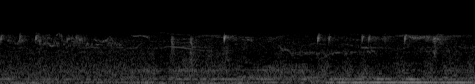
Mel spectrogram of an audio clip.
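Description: Italian sparrows give short, bright chirps in an irregular, chattering stream, several birds overlapping, over a steady low rumble of distant traffic.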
